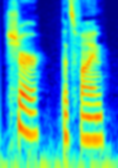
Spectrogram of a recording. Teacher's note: You inserted a hard physical pause after the word sure and you really dragged out the vowel sound in fine. It sounded so heavy. · Notice how the pitch of my voice dropped at the very end, too. · It went into what we call vocal fry. That low grally sound. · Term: drop in pitch, heavy sigh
